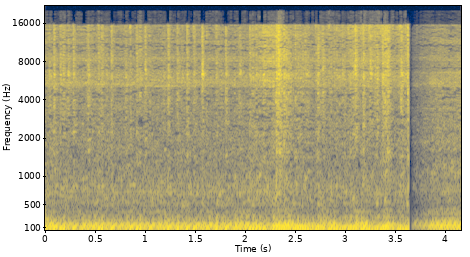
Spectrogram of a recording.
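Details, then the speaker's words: 1977 Ford F-250 SuperCab, first runs since 2021, no exhaust pipes fitted: deep, loud, rough unmuffled idle rumble straight out the open exhaust manifolds, like open headers. "but yeah this thing sounds like a race car it's so loud it's basically open headers or open exhaust manifolds"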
